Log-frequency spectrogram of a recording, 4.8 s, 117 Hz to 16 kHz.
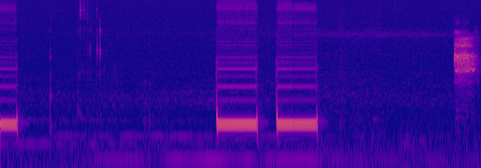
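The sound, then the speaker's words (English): An outgoing phone call from the 102.5 FM Sound Art Radio studio to a guest rings on the line: one clear double-burst ringback tone, two short buzzy tones close together, over a quiet line hiss with a brief click-tone at the start. “So it's ringing now.”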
